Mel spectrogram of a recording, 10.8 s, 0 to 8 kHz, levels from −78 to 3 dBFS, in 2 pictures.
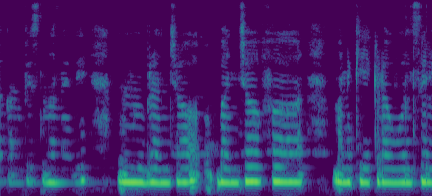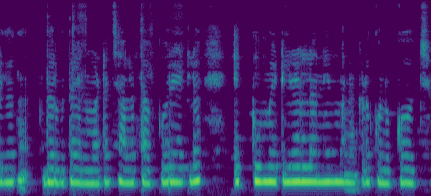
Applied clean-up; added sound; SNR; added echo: classical method WPE with log-MMSE.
